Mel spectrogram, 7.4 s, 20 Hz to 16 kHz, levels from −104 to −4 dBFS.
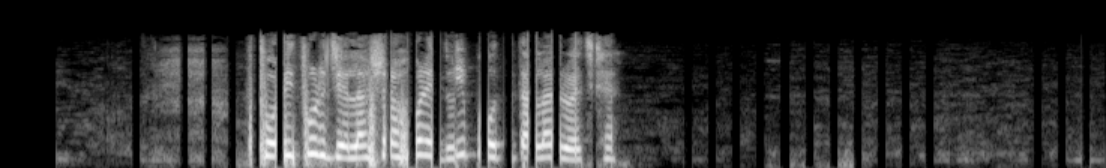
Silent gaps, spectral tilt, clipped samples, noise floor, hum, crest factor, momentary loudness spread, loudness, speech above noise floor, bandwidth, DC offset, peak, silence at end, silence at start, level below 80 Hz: none; -5 dB/octave; under 0.1%; -61 dBFS; none; 18 dB; 12 LU; -14 LUFS; 48 dB; 7.6 kHz; under 0.1%; -2 dBFS; 3.3 s; 1.65 s; -50 dBFS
